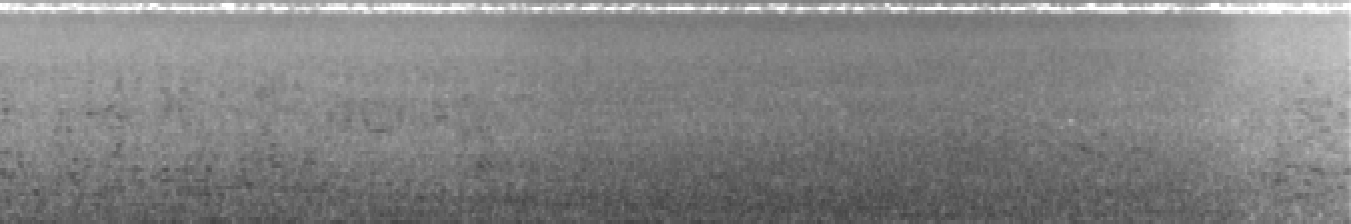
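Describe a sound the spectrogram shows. A waterfall rushes and splashes steadily nearby.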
